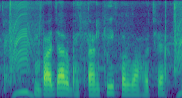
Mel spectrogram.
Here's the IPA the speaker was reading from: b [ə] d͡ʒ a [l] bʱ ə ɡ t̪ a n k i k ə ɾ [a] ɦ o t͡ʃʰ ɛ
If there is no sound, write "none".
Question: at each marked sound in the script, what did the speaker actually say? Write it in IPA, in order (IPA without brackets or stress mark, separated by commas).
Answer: a, ɾ, a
